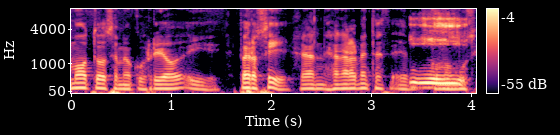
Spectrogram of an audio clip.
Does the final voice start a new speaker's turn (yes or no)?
yes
